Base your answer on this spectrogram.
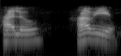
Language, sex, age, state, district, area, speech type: Hindi, male, 18-30, Madhya Pradesh, Jabalpur, urban, conversation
